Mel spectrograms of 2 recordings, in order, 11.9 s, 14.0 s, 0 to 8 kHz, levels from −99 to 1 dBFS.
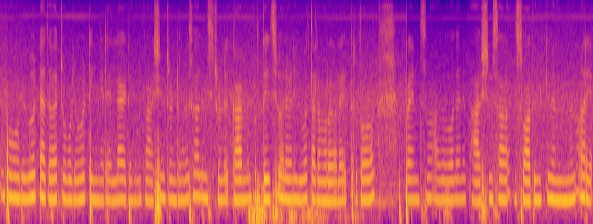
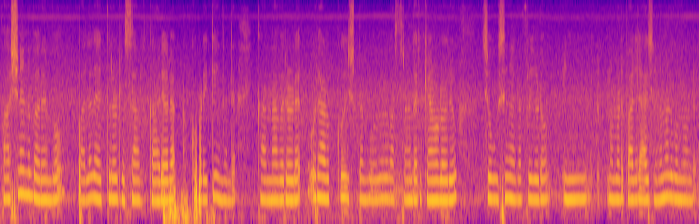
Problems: constant background noise, low volume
